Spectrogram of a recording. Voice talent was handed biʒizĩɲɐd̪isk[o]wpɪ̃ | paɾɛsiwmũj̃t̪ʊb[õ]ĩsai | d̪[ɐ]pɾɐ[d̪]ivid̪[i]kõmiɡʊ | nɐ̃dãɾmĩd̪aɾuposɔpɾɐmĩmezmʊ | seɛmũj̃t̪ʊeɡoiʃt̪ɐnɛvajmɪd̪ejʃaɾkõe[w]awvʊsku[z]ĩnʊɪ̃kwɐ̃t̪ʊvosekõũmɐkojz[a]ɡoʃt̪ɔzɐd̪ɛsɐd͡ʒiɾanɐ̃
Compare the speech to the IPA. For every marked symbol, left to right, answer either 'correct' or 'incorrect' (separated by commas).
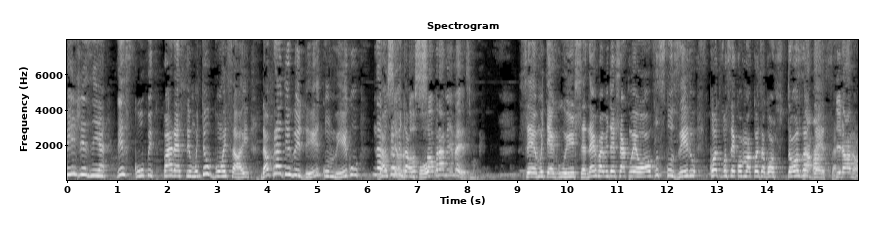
incorrect, correct, incorrect, correct, correct, correct, correct, incorrect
